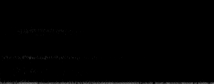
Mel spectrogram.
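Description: A deep breath taken during a guided relaxation exercise, a steady soft airy hiss lasting about two seconds and fading toward the end, heard alone.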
